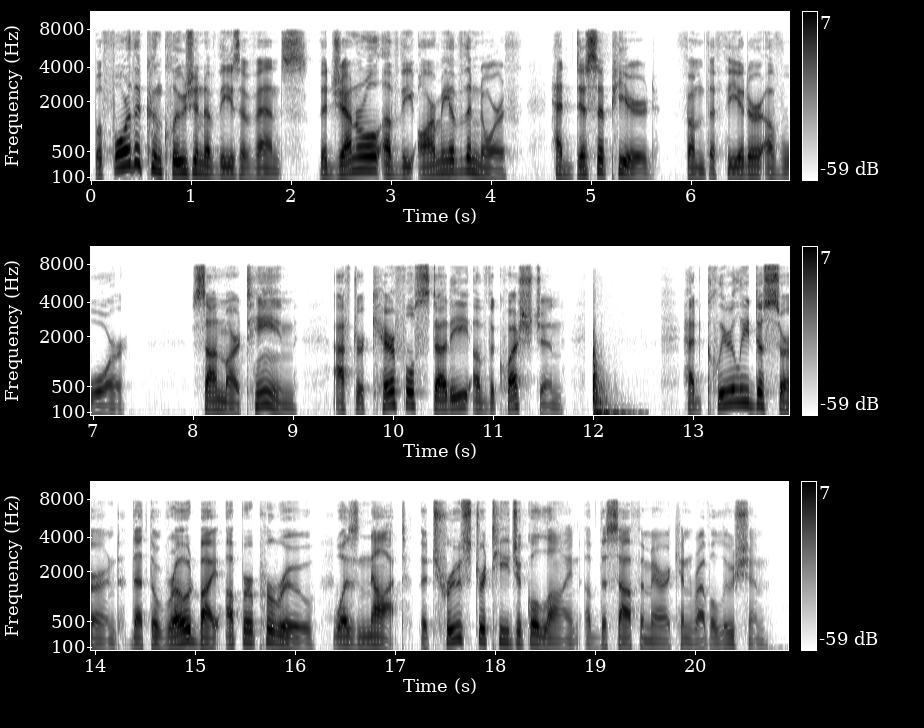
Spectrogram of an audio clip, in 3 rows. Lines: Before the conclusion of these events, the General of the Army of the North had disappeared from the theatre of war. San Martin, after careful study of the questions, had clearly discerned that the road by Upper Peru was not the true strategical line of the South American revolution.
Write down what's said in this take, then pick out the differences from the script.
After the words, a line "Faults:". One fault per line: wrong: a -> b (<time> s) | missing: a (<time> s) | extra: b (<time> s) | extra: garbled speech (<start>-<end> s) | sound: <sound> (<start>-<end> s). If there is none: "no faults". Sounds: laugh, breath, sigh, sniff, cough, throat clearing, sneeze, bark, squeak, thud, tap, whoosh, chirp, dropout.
Before the conclusion of these events, the General of the Army of the North had disappeared from the theatre of war. San Martin, after careful study of the question, had clearly discerned that the road by Upper Peru was not the true strategical line of the South American revolution.
Faults:
wrong: questions -> question (11.0 s)
sound: thud (12.0-12.6 s)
